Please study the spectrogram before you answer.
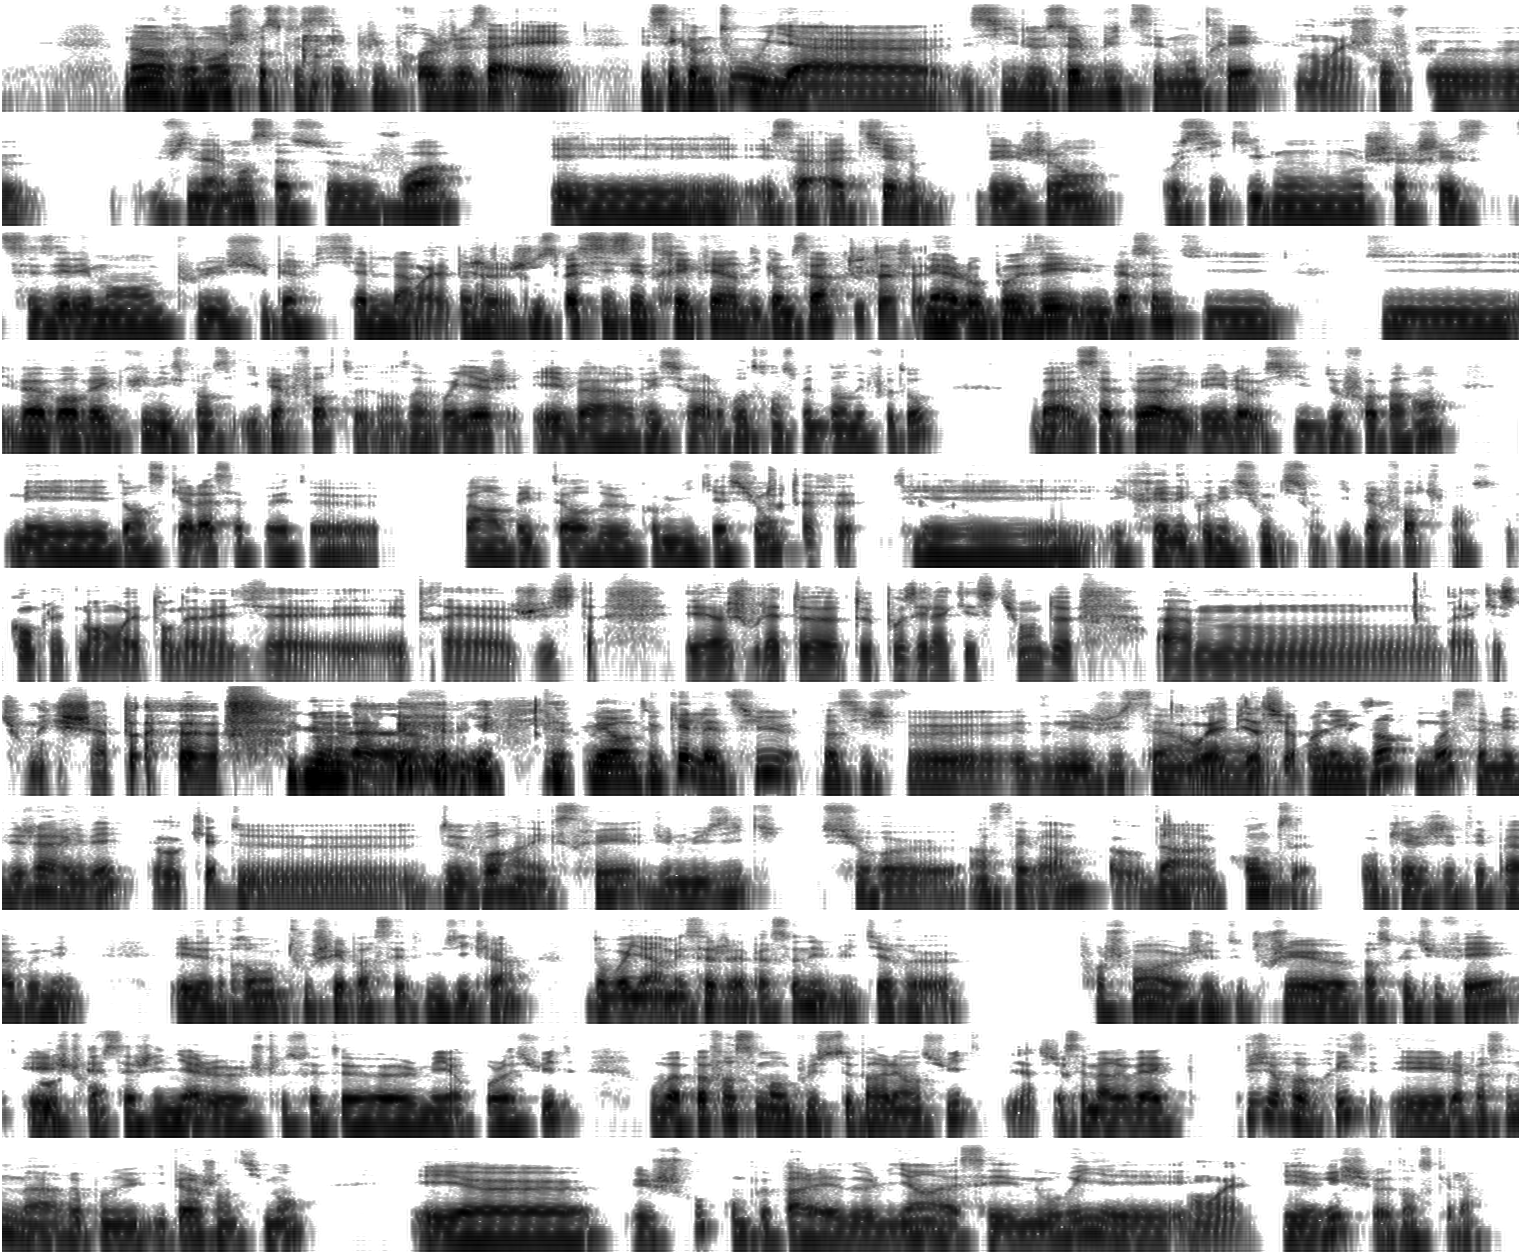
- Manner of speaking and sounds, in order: throat clearing; tapping; drawn out: "et"; other background noise; drawn out: "et"; drawn out: "hem"; lip smack; chuckle; laughing while speaking: "heu"; tongue click; drawn out: "de"
- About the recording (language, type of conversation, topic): French, podcast, Est-ce que tu trouves que le temps passé en ligne nourrit ou, au contraire, vide les liens ?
